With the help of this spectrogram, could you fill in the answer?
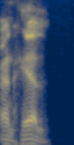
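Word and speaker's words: Ángel: It's spelled Angel, but it's pronounced Angel. – Yeah, yeah. – Because that's how you do things here in Espanol.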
